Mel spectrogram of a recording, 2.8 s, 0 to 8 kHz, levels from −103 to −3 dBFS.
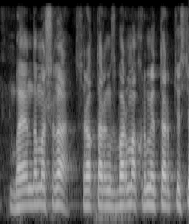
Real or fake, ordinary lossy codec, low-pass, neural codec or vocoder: real; none; 7.2 kHz; none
